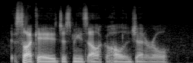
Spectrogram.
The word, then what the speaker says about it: sake: Oh yes, the first one we'll talk about is sake, which in English, first off, usually people say sake, so usually we don't say it correctly.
